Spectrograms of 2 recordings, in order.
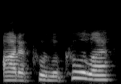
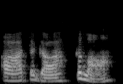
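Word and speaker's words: Attakullakulla: It looks like it's pronounced Atakulakula, but Wes has corrected it. It's pronounced Atagaskala.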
